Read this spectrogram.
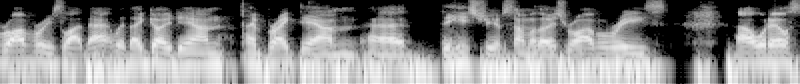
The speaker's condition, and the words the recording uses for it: No condition.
